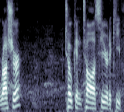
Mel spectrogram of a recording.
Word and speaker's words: Rusher: It's spelled R-U-S-H-E-R. Was talking to their general manager earlier today, and the way that Bo explained it to him was that it's like push. So Bo Rusher and not Rusher.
